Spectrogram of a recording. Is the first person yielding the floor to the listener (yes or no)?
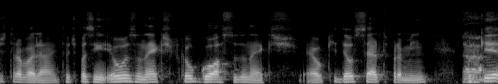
no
